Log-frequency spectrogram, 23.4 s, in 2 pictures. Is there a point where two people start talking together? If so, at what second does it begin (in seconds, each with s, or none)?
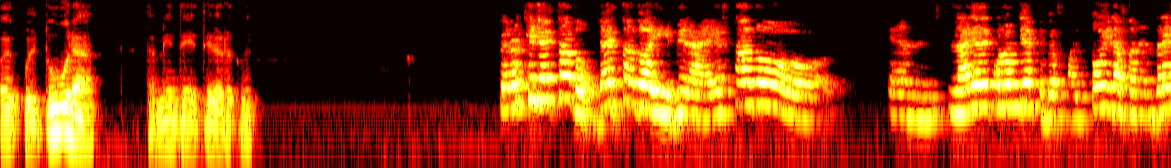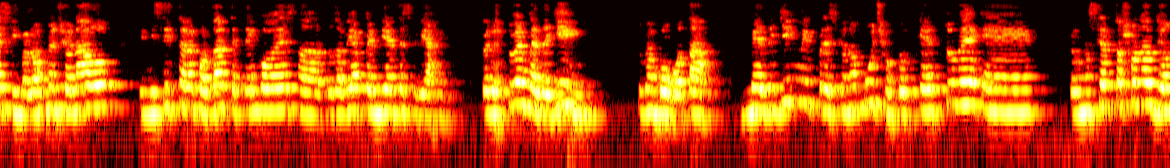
none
